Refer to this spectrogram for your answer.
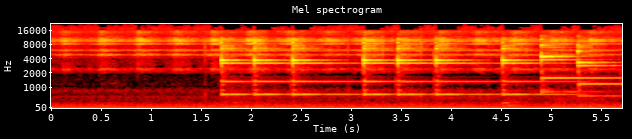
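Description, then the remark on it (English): Bright, ringing bell tones pick out Jingle Bells, one struck note after another in a slightly uneven rhythm, each tone shimmering briefly before the next. No one speaks. “Well, here's …'s rendition of Jingle Bells.”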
